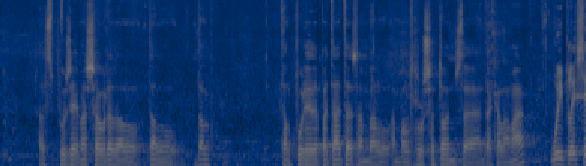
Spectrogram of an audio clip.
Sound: speaking catalan

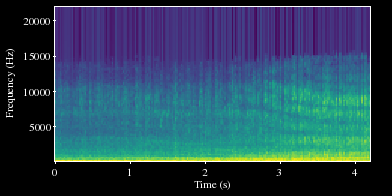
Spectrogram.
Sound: engine humming

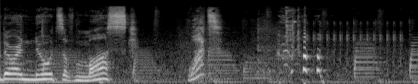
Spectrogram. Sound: laughs

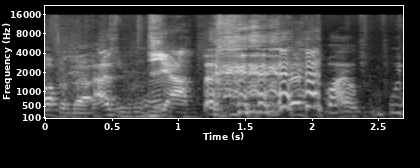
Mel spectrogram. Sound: laughs

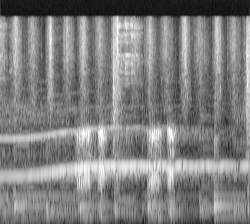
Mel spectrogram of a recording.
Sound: croaking

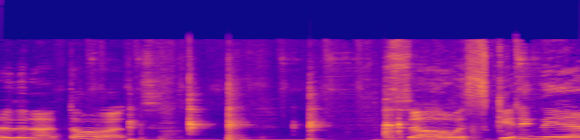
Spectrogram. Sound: rolling dough

